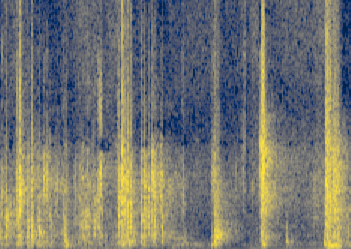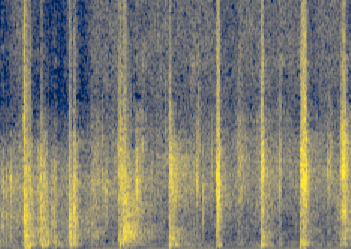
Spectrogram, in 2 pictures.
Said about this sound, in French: Il est réveillé par la porte qui s'est ouverte.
